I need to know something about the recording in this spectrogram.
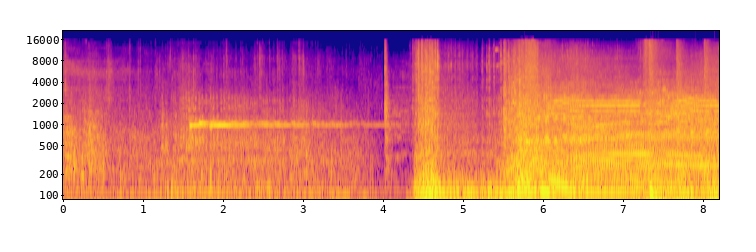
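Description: Film-trailer sound effects: a low rumble with a steady high ringing tone, a sharp click about four seconds in, then a sudden loud hit. After that comes a car engine revving with gliding pitch and tyres skidding as the car drifts, mixed with music.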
